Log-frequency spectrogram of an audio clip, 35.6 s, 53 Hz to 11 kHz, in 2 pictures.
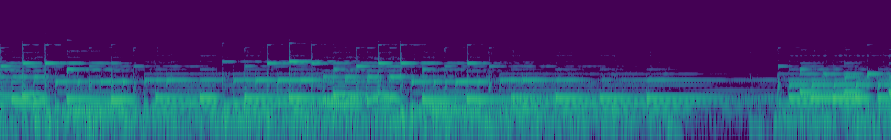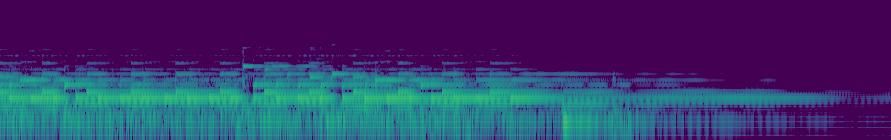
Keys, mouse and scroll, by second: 3.8-9.8 drag, 9.8 ctrl+z, 10.3-10.9 middle drag, 10.9 scroll up 1, 11.2 middle click, 12.0-13.5 right drag, 13.5 click, 14.6-16.0 drag, 16.4-17.0 middle drag, 17.0 scroll up 1, 17.3 scroll down 3, 17.8 middle click, 17.9 scroll up 4, 18.0-19.0 shift+middle drag, 19.0 shift+a, 19.2-19.8 scroll down 2, 19.8 click, 20.5 click, 21.2 Tab, 21.3 scroll up 2, 21.7 1, 22.0 alt+middle click, 22.1 alt+scroll up 1, 23.0 s, 25.1 s, 26.7 alt+middle click, 29.0 s, 32.4 click, 32.7-35.1 shift+middle drag, 35.1 s.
